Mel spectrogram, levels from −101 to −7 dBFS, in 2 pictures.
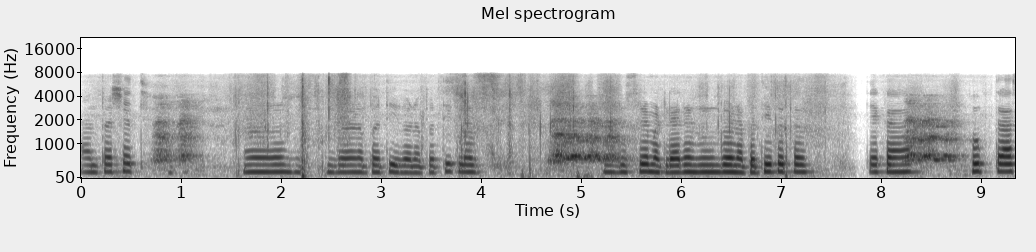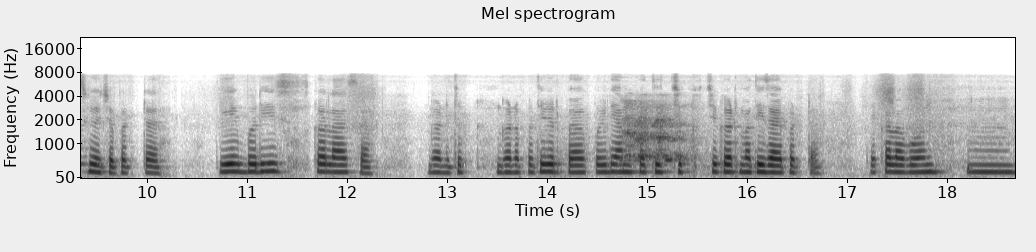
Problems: constant background noise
